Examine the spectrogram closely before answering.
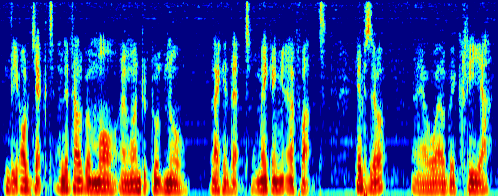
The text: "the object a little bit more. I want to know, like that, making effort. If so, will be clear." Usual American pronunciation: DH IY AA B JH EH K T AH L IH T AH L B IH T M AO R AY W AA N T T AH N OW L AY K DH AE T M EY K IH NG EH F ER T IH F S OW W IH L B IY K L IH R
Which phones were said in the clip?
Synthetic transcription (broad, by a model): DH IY AA B JH EH K T AH L IH T AH L B IH T M AO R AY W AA N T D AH N OW L AY K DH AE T M EY K IH NG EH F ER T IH P S OW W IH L B IY K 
